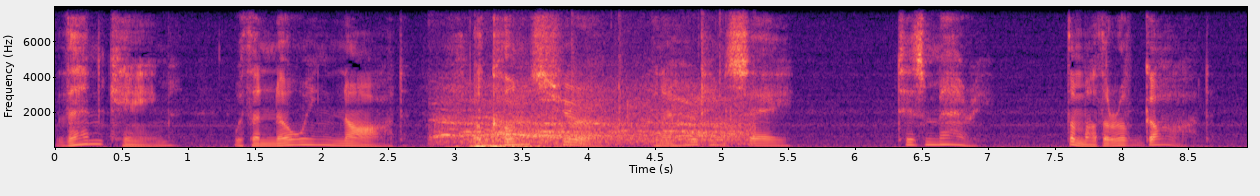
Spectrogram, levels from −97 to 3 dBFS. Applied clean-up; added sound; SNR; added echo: none; Cheering; -4 dB; none.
